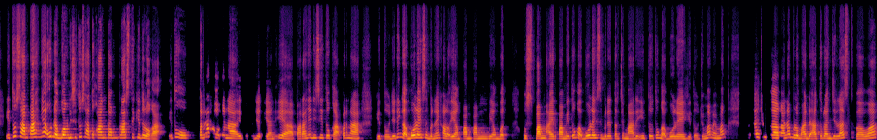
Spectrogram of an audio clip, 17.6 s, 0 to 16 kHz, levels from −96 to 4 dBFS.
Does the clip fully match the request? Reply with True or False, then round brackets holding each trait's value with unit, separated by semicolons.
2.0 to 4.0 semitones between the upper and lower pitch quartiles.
False (5.0 semitones)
